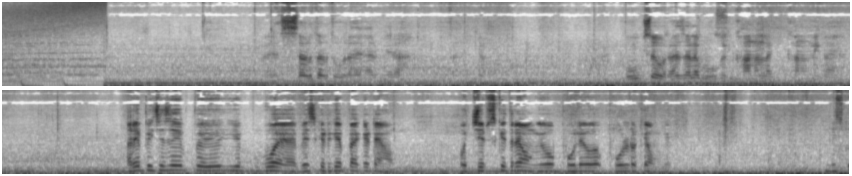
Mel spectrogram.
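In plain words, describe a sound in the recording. A car engine hums steadily as tyres roll over the road.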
